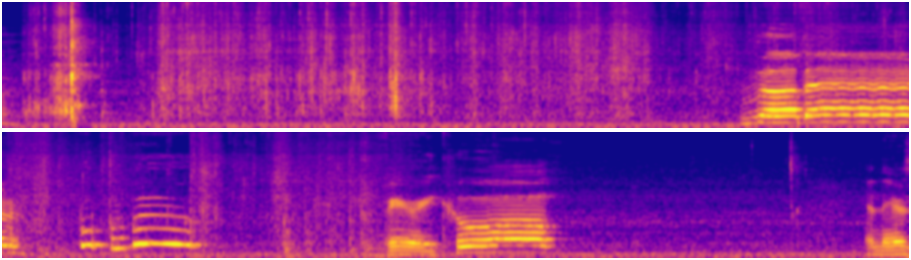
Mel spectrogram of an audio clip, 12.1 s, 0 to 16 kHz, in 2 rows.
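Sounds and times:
plastic packaging crinkling: 0.1 - 9.0
man calling out: 4.9 - 7.6.

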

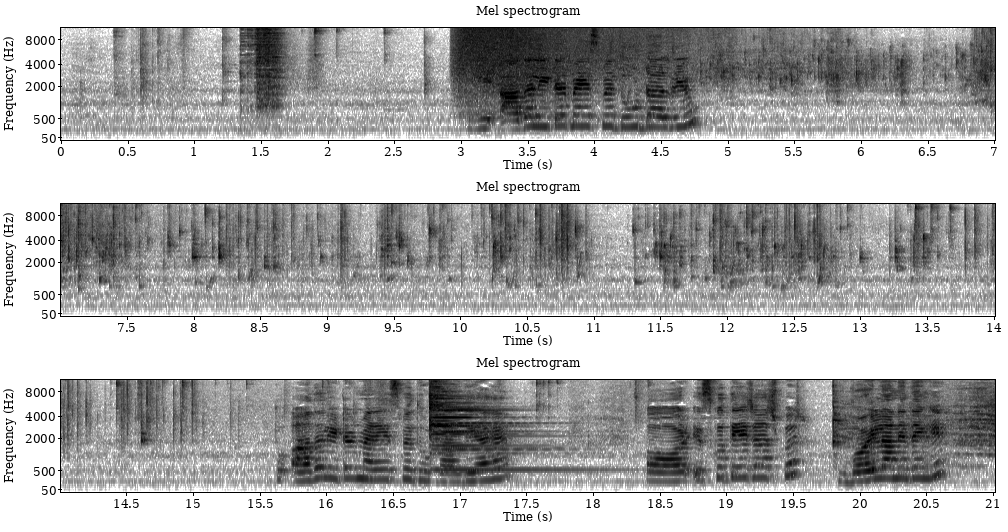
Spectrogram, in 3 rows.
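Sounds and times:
milk dripping: 5.7 - 15.0.

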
